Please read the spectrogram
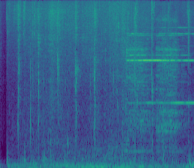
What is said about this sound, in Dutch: Oh, de telefoon gaat.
